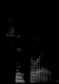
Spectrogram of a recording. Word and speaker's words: Chick-fil-A: Chick-fil-A. That's how it's pronounced.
